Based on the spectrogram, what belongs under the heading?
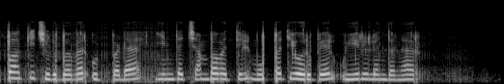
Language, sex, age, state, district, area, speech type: Tamil, female, 18-30, Tamil Nadu, Mayiladuthurai, rural, read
